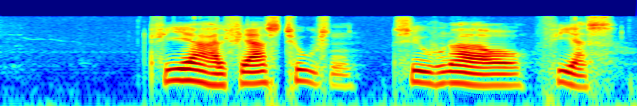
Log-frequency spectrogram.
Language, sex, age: Danish, male, 26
